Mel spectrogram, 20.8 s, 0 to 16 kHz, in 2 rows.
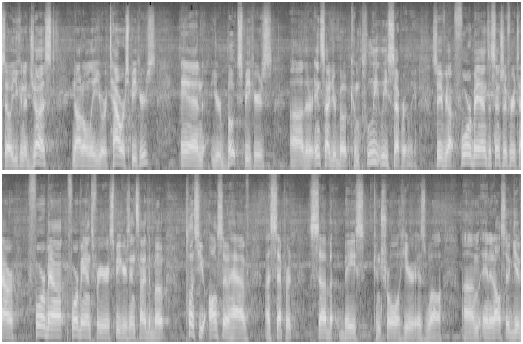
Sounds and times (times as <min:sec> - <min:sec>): Speech: 0:00.0 - 0:20.7.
